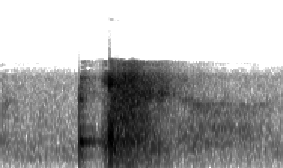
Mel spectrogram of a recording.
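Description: A single sneeze: a quick catching breath, then a sharp burst of air that trails off.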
